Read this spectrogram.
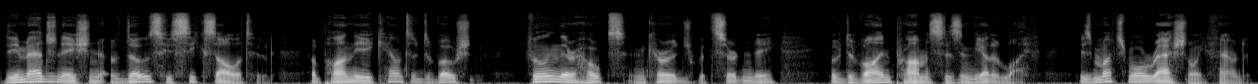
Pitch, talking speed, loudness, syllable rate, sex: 90 Hz, 150 wpm, -19 LUFS, 5.5 syllables/s, male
